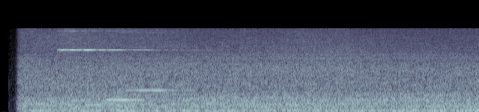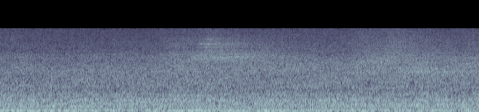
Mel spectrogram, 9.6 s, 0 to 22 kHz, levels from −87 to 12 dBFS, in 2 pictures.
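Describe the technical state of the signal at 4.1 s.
At 4.1 s the sound is intact, with no dropout, glitch or distortion, only the call path's usual coding and nothing heard above 8 kHz, which fits a G.722 codec.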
